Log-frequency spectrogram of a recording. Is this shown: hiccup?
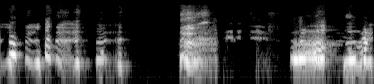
yes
